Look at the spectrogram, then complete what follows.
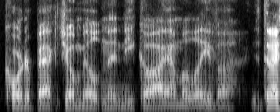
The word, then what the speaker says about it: Iamaleava: Well, we are on the subject of Tennessee and its super arm quarterback, Joe Milton and Nico Iamaleava. Did I say it right? Yeah, Iamaleava.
